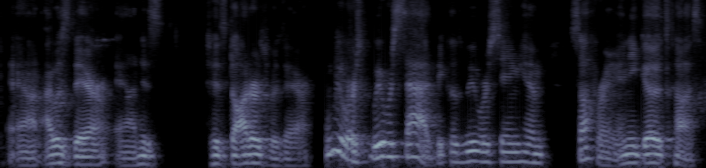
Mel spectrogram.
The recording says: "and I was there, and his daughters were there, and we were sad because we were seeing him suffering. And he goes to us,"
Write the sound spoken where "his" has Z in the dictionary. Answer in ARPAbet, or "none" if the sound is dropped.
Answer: Z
